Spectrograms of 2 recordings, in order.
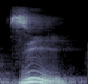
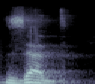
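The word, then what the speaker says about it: Z: واي واي واي زي باللهجه الامريكيه بنقول عنه زي اما بالبريتش فيك تقول زاد طيب هلا وقف الفيديو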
